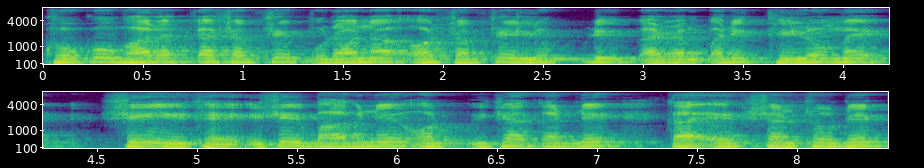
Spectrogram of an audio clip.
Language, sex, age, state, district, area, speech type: Hindi, male, 60+, Madhya Pradesh, Gwalior, rural, spontaneous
